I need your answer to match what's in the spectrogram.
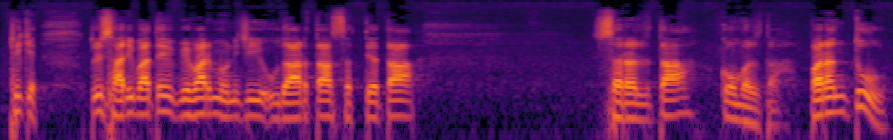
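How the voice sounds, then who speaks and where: A man teaching a school lesson, repeating key words and checking in with "theek hai" often. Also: mid-range voice.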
